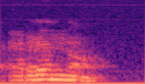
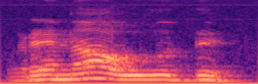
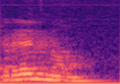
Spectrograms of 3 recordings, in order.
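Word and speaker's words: Renault: Да, французский язык – это особенный язык, потому что здесь на первое слово весь мир знает, как пишется «Рено», да? – Да. – Вы знаете, сколько там букв? «Ренауд», да? – Ну. – А читается «Рено».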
